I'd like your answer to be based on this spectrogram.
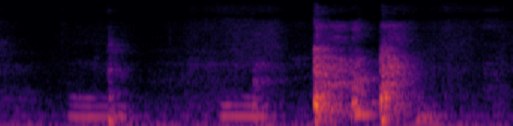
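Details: Adult patient's cough, two sharp coughs after two slow deep breaths in a quiet room, during a nurse's pulmonary and cardiac assessment while listening to breath sounds by stethoscope; patient reports cough with mucus, breathing unlabored.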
